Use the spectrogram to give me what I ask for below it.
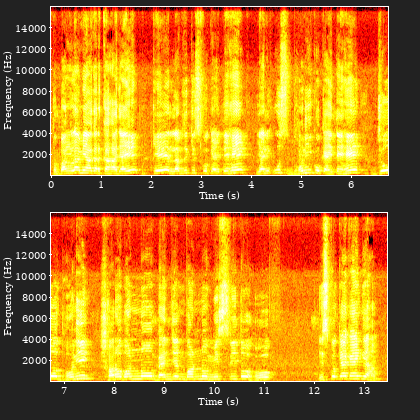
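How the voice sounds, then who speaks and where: A male teacher with a very high voice leads a classroom lesson at an unhurried pace. He stops often to quiz his students and repeats each term. A faint hiss sits under the recording. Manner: slow, repeats key terms and asks the students questions. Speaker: religious teacher. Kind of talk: classroom lesson on Arabic grammar.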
